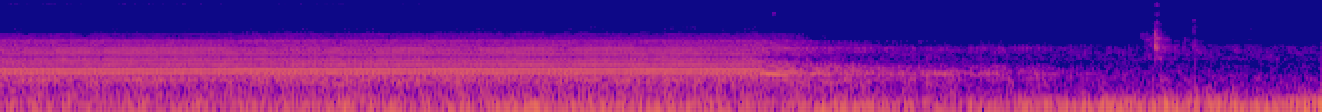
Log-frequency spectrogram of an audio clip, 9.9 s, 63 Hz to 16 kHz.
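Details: Ailinke humidifier (MG 2587) making noise: quiet steady electrical hum with a thin whine that stops around six seconds, leaving faint noise; cause not evident.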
